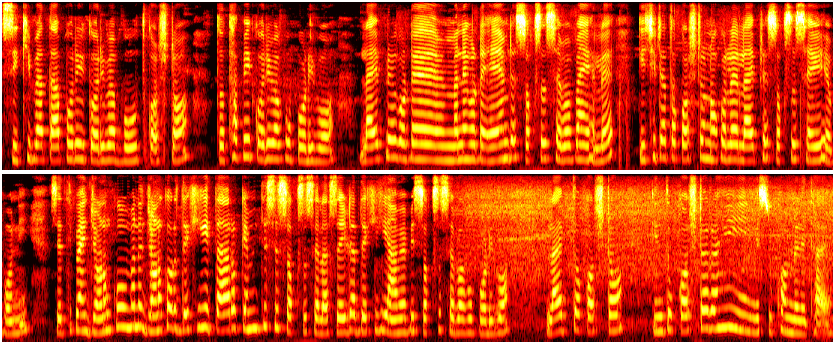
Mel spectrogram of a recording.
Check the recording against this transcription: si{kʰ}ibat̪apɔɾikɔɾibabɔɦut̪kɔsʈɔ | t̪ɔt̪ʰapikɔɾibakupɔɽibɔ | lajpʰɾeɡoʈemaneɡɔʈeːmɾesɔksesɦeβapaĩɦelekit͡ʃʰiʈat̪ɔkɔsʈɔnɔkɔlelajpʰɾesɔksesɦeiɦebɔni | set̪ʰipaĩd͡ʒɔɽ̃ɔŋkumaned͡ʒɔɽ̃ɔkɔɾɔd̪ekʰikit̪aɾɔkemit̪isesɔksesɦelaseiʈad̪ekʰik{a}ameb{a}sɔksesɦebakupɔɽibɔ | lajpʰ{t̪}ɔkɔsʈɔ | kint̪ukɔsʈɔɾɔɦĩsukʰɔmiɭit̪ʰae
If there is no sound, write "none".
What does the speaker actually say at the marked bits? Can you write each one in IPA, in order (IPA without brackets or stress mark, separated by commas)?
kʰ, i, i, t̪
